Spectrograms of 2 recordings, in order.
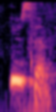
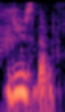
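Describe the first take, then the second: First: High, loud command; emphatic. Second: Said in the usual way. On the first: Shown as a demonstration. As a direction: stress USE them. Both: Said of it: "repeated command".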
